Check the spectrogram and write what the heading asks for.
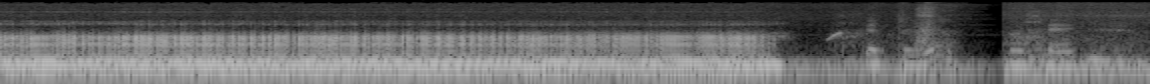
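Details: Hypokinetic dysarthria in a person with Parkinson's disease, from a speech therapy recording with pre- and post-treatment samples. Sustained 'ah' vowel held as long as possible. Patient reports not speaking loud enough, stuttering and not being heard.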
